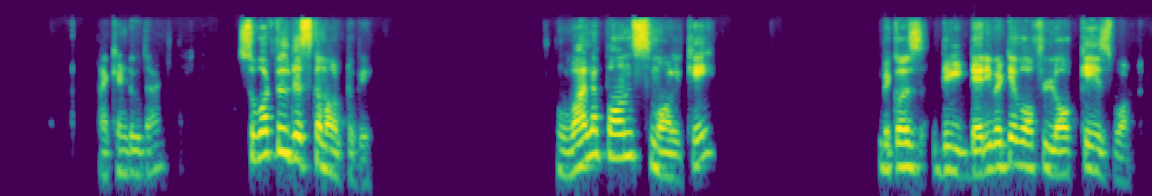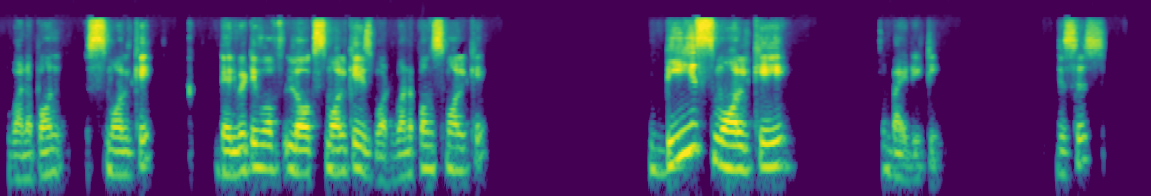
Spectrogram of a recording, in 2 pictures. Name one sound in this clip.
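A man speaks calmly and clearly into a close microphone, explaining in pauses.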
